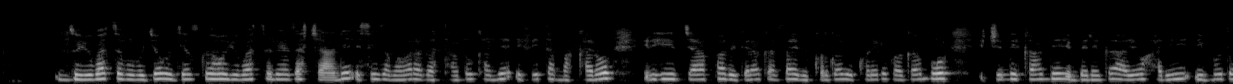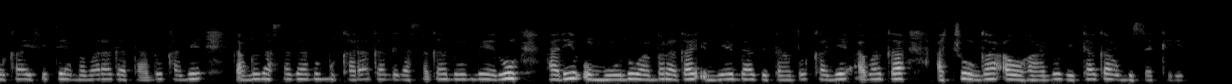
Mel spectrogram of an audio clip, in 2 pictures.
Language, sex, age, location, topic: Kinyarwanda, female, 25-35, Musanze, health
